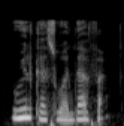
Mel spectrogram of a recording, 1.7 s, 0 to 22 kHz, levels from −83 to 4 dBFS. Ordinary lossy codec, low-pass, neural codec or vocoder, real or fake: MP3, 96 kbps; 10.8 kHz; none; real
